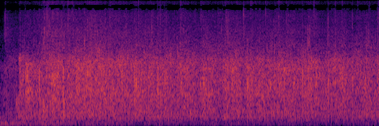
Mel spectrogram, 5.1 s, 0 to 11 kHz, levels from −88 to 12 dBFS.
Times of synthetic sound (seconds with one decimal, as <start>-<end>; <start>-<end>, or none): none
